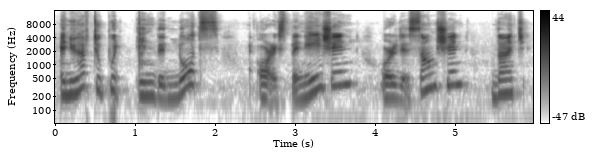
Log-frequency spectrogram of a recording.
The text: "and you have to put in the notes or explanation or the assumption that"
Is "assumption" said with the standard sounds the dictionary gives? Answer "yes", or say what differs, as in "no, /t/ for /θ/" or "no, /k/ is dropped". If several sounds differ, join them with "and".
yes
